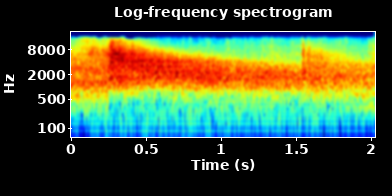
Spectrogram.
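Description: Ice hockey play: a steady wash of skate blades on the ice and arena noise, with two sharp cracks, one about a quarter second in and one near the end, typical of a stick striking the puck or the boards.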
